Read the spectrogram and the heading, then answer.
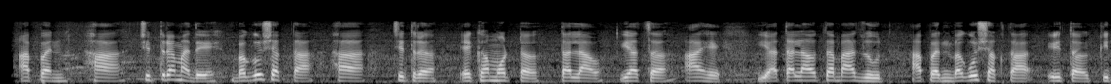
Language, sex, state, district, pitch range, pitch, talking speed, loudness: Marathi, male, Maharashtra, Sindhudurg, 155-185 Hz, 165 Hz, 115 wpm, -16 LUFS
